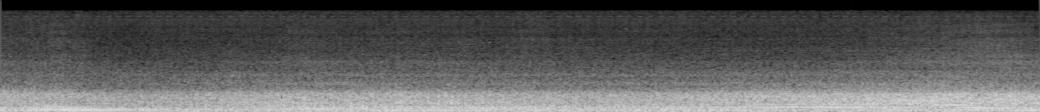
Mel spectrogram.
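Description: Steady low rumble of road traffic and vehicle motion heard from a slow-moving vehicle on a busy road. Over the last few seconds a steady engine hum comes in, as a heavy truck draws alongside.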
